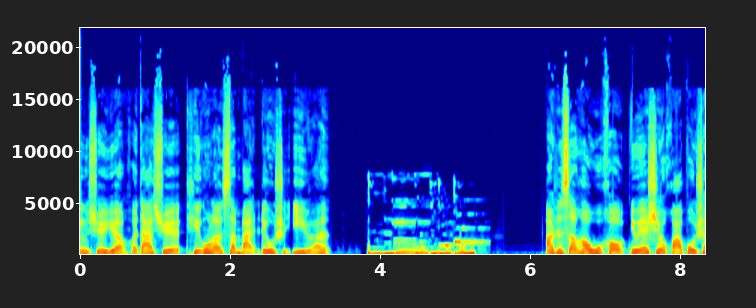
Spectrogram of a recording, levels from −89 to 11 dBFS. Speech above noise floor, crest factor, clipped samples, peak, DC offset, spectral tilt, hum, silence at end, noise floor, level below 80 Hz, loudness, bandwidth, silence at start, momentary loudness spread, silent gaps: 45 dB; 12 dB; under 0.1%; -2 dBFS; under 0.1%; -5.5 dB/octave; none; 0 s; -59 dBFS; -30 dBFS; -15 LUFS; 18 kHz; 0 s; 6 LU; none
